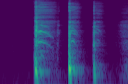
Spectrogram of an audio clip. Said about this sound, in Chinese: 他咳嗽了几声，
